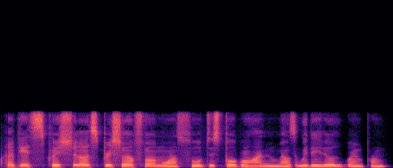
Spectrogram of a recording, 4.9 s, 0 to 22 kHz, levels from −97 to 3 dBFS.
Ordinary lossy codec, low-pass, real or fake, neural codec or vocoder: none; 7.2 kHz; fake; codec, 16 kHz, 0.5 kbps, FunCodec, trained on Chinese and English, 25 frames a second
